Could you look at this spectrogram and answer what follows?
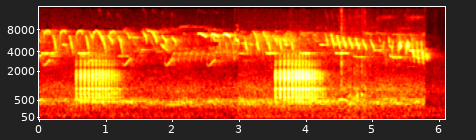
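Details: A Great spotted woodpecker drums in two rapid, rattling rolls, each under a second and about three seconds apart, over a chorus of high chirping songbirds.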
